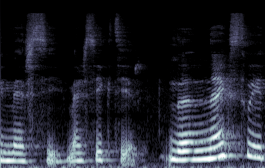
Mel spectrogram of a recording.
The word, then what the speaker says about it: merci: but also you notice we don't say it like the French people say it usually like this Maxie no we say the Lebanese French way merci merci Pierre of course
